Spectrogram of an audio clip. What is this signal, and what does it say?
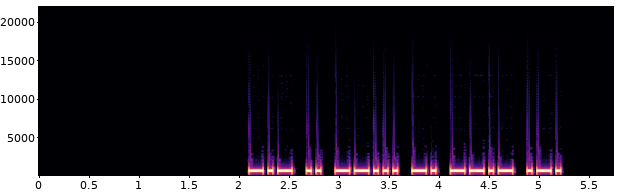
Morse code, heard as a keyed tone, about 25 wpm, 700 Hz. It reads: KI7NQR
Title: USA Call Signs - 6 Characters - 25wpm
